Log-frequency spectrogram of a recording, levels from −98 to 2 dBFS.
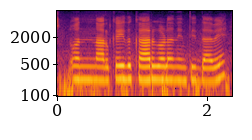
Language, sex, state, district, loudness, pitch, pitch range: Kannada, female, Karnataka, Koppal, -16 LUFS, 220 Hz, 215-225 Hz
